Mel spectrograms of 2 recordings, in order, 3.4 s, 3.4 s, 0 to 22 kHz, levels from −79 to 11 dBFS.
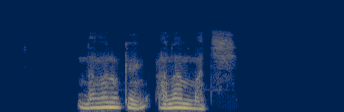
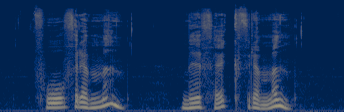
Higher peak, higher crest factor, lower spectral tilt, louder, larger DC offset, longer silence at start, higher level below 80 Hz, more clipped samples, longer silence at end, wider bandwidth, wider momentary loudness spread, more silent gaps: first, -8 dBFS vs -14 dBFS; about the same, 16 dB vs 18 dB; first, -9 dB/octave vs -5.5 dB/octave; first, -21 LUFS vs -31 LUFS; neither; first, 0.8 s vs 0.35 s; first, -60 dBFS vs -66 dBFS; neither; first, 1.1 s vs 0.55 s; second, 7 kHz vs 18.5 kHz; first, 16 LU vs 10 LU; neither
